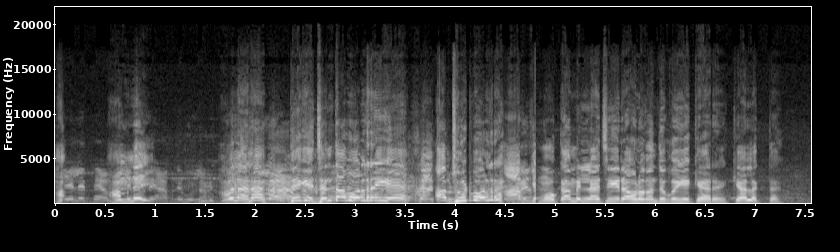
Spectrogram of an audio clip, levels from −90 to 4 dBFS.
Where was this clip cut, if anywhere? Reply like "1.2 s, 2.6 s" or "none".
4.7 s

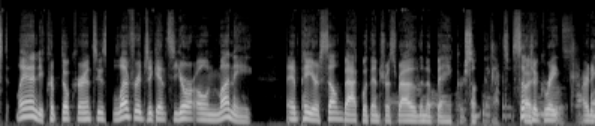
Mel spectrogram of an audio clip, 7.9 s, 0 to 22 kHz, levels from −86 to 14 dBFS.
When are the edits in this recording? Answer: 1.1 s

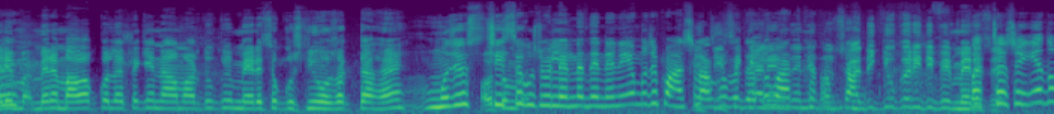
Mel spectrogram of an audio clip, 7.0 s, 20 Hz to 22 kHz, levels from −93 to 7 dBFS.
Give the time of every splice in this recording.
none

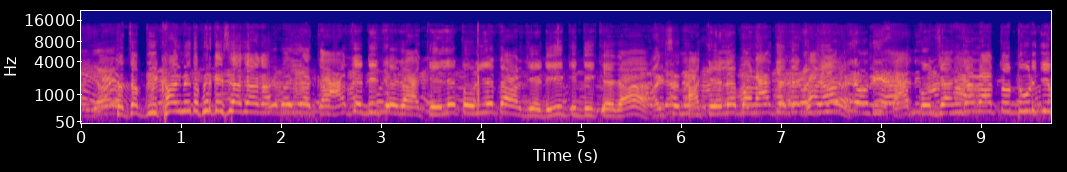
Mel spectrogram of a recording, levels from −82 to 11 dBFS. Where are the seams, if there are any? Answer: none

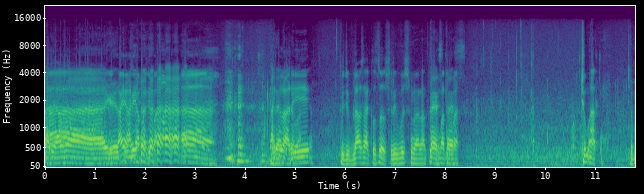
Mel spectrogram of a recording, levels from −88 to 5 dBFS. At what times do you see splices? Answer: none

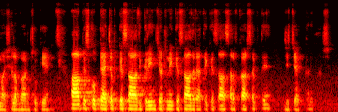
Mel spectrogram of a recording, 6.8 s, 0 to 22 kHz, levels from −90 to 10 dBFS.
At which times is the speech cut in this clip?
none

